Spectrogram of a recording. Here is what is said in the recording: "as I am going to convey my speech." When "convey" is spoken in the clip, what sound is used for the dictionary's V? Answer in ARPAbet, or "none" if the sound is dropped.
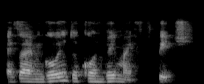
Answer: V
